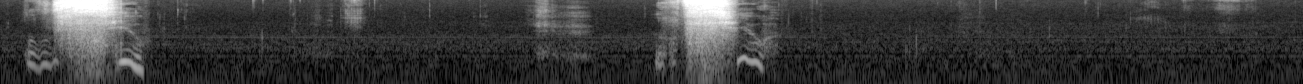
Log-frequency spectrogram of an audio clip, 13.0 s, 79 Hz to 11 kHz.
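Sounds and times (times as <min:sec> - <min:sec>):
person sneezing: 0:00.3 - 0:01.5, 0:06.6 - 0:07.8
breathy intake: 0:00.4 - 0:01.4, 0:06.6 - 0:07.8.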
